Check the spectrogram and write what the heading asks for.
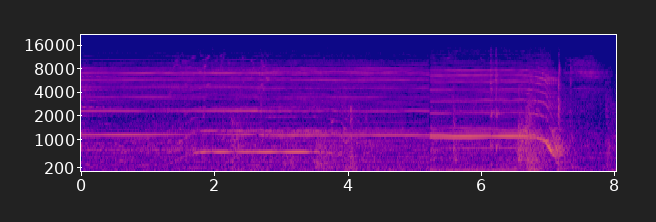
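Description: Electric-hydraulic pump of a 3.5 t tipper trailer running with a steady whine as it raises the bed on its five-stage tipping cylinder. The whine shifts slightly about five seconds in, then falls in pitch and stops about a second before the end as the pump switches off with the bed fully tipped.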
